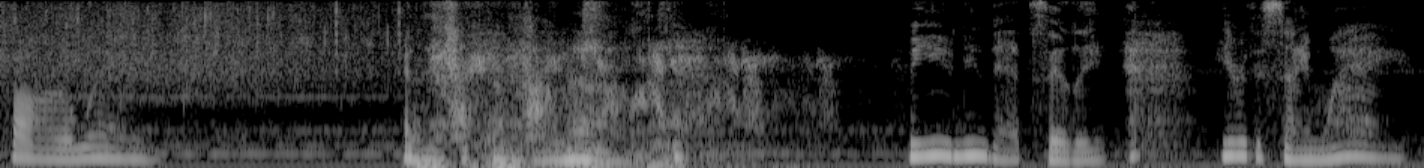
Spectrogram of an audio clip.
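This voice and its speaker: A woman's voice: fairly low pitch, vocal fry. A woman playing an ancient nightmare posing as a business executive in an audio horror drama, mock-sweet and menacing, with folksy, condescending pet names. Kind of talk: audio horror roleplay acting.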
